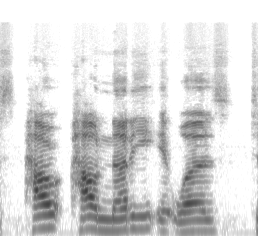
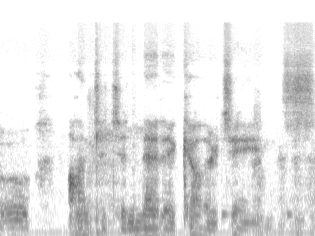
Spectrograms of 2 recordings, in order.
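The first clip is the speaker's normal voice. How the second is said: very hushed, quiet, sultry flat monotone drone; 8 semitones lower, 14 dB quieter than usual. Teasing another speaker, imitating how he says a term in a mock-sexy monotone. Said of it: "Talking all sexy and shit with his monotone".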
